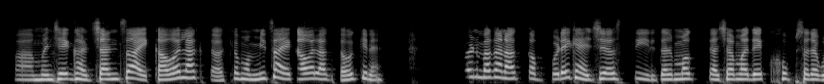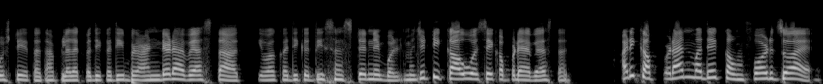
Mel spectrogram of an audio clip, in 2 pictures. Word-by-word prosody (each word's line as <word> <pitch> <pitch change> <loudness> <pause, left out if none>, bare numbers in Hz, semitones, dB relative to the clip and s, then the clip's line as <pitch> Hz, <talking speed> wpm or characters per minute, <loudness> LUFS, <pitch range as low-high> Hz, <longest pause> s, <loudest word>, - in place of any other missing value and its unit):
आ, 215 -1 -6
म्हणजे 220 +3 +3
घरच्यांचं 245 +3 +2
ऐकावं 230 0 +3
लागतं 300 -11 -1
किंवा 260 -2 0
मम्मीच 255 +6 0
ऐकावं 255 -4 +2
लागतं, 240 -5 -1
हो 220 - +2
की 280 - +1
नाही? 220 -1 -3 0.8
पण 340 0 -2
बघा 320 +1 +3
ना 280 -3 +4
कपडे 255 +2 -1
घ्यायचे 265 -4 +1
असतील, 255 -3 -3
तर 230 - +3
मग 250 +1 +1 0.2
त्याच्यामध्ये 235 +1 +2
खूप 260 -4 -5
साऱ्या 235 -2 +1
गोष्टी 210 0 -2
येतात. 195 -3 -3
आपल्याला 195 0 0
कधी-कधी 200 +2 -1
ब्रँडेड 210 +5 +2
हव्या 215 -2 +2
असतात 205 -3 -2 0.2
किंवा 205 0 -3
कधी-कधी 215 +2 -1
सस्टेनेबल 225 -4 -1
म्हणजे 220 +6 0
टिकाऊ, 260 -6 +3
असे 250 +1 0
कपडे 215 -2 -1
हवे 195 0 -1
असतात 200 0 -4 0.5
आणि 405 - +3
कपड्यांमध्ये 305 +3 +1
कम्फर्ट 260 +1 +1
जो 275 - +4
आहे, 250 -8 +2
235 Hz, 160 wpm, -22 LUFS, 215-260 Hz, 0.8 s, ना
